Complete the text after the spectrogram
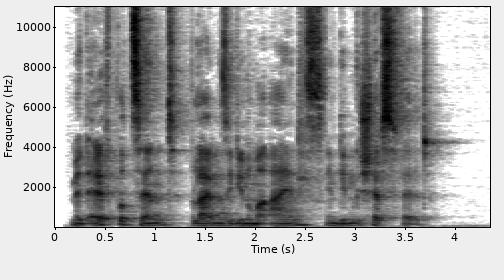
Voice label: deutsch listening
